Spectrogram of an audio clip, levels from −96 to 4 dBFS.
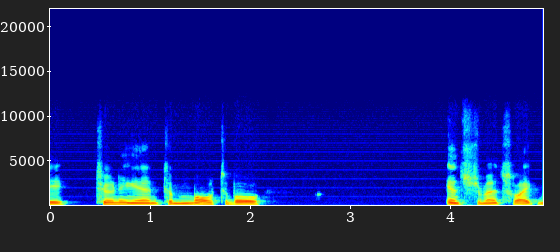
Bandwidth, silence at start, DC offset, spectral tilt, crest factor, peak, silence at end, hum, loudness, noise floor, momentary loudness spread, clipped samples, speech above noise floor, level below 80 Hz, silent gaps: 7.2 kHz; 0 s; under 0.1%; -8.5 dB/octave; 16 dB; -6 dBFS; 0 s; 60 Hz at -55 dBFS; -20 LUFS; -73 dBFS; 7 LU; under 0.1%; 54 dB; -72 dBFS; none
